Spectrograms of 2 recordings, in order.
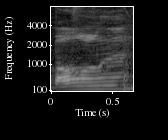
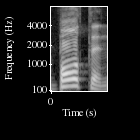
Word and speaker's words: Bolton: You're saying Bolin. I'm saying Bolton. Bolton. Justin Fields. Bolton. Bolton. I'll pronounce my T's.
